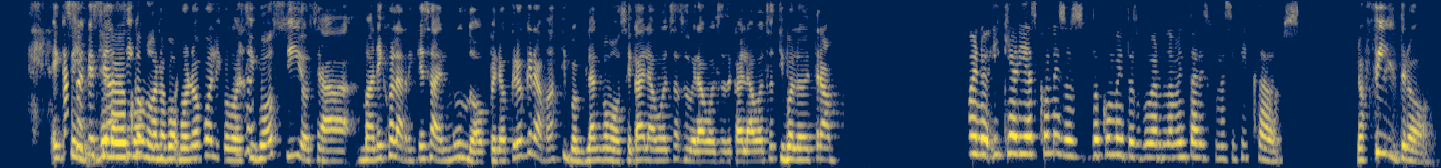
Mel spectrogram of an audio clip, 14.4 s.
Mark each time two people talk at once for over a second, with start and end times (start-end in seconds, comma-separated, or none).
0.6-1.9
